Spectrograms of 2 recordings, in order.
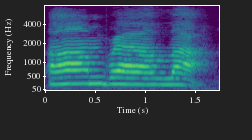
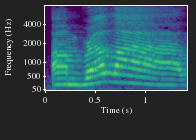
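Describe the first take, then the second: First: "Umbrella" in three separate beats, um, brel, la; split into syllables. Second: Said in the usual way. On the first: Shown as a demonstration. Teacher feels chin with children, "Umbrella" split in three. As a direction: break "Umbrella" slowly into its pieces. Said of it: "put our hand under our chin and feel". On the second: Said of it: "We have a".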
